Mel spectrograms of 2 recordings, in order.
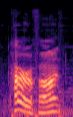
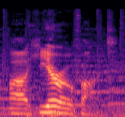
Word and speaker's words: Hierophant: one character had a stand that was named Hierophant Hierophant crane specifically that's Calculon and in the particular clip that I used do or the the English voice acting in it do pronounces Hierophant quiero font and to this day I still get people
